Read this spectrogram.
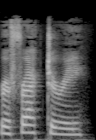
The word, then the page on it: refractory: American English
